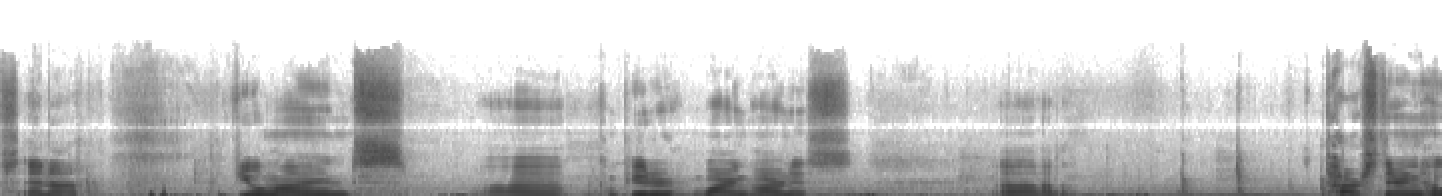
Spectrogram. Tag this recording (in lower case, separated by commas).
speech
